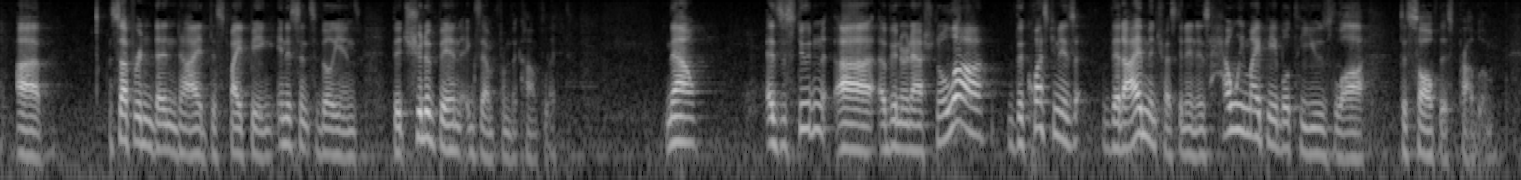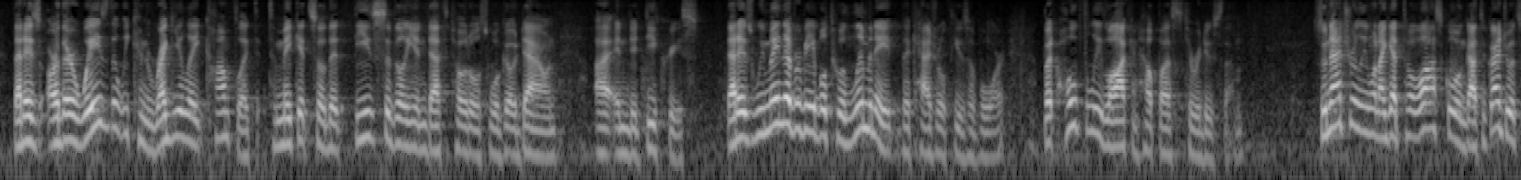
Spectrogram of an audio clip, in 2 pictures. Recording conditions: live audience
